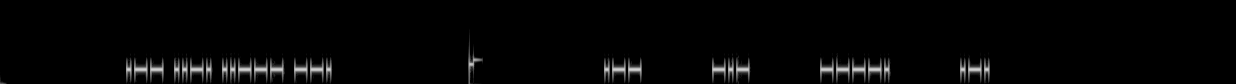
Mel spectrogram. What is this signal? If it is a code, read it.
Morse code, heard as a keyed tone, about 28 wpm, spaced as for 15 wpm, 700 Hz. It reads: WF2G WK9R
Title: USA Call Signs - 4 Characters - 6x Character Spacing - 30wpm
